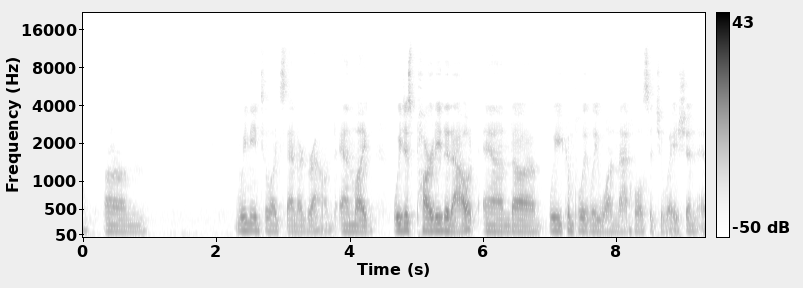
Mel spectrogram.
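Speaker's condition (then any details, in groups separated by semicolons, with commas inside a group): No condition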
